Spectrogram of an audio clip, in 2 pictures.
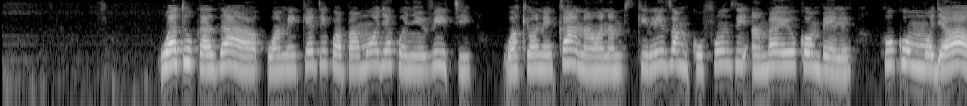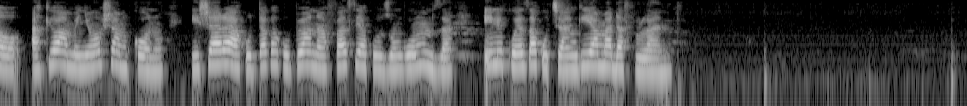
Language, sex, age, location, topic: Swahili, female, 25-35, Dar es Salaam, education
